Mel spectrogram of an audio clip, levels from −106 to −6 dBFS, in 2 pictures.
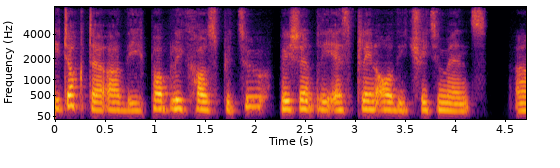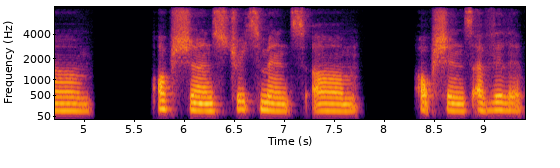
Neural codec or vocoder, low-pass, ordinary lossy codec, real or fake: codec, 16 kHz, 0.4 kbps, LongCat-Audio-Codec; none; none; fake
